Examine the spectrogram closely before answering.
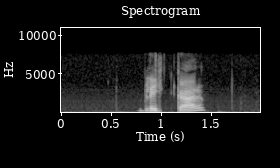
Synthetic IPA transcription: blɪkːaɾ

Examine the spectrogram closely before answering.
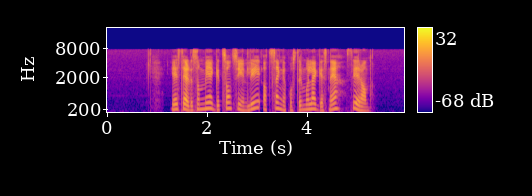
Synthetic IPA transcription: jæɪseːɖeːsɔmmeːɡət̪sɑnsyːnlɪʔɑt̪sɛŋəpʰɔst̪əɾmoːlɛɡəsneːsiːəɾhɑn

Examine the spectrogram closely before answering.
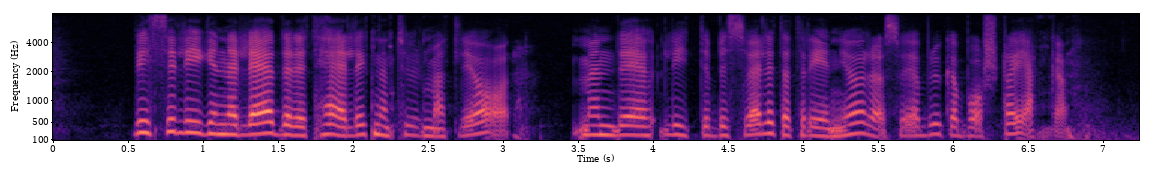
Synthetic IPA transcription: vɪsːəliːɡənæɭɛːd̪əɾɛt̪hæːɭɪɡ̚t̪nat̪ʰʉ̟ːɾmat̪ɾɪɑ̰ːl | mɛnd̪ɛæɭiːt̪əbɛsvæ̰ːɭɪt̪at̪ɾeːnjœːɾa̰sɔjɑ̰ːɡbɾʉ̟ːkaɾbɔʂʈaja̰kːa̰n

